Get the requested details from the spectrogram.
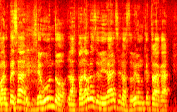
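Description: Pitched fairly high, a man speaks at a moderate pace with ordinary pitch variation. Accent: Mexican. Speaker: podcast co-host. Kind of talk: casual chat.

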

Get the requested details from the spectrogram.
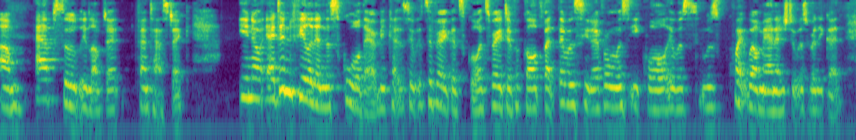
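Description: A woman's medium-pitched voice at a very fast pace, with ordinary pitch variation and an Upper Midwest accent. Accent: Upper Midwest American. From Minnesota, US Midwest. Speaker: chef and culinary teacher. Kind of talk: casual conversation.

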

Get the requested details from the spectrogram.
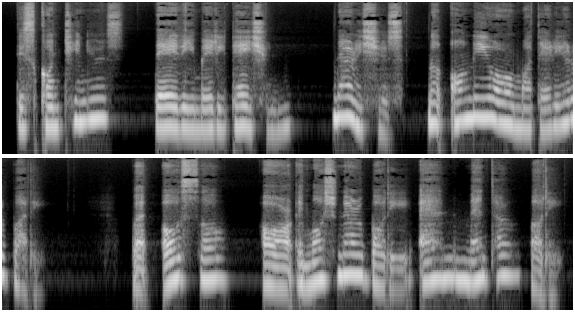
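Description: A woman's fairly high, somewhat breathy voice, calm and soothing, with a dark, mellow tone, ordinary pitch variation and a dry, close sound with no echo. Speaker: meditation teacher. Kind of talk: guided meditation. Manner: calm, slow, instructive; soft-spoken, soothing.

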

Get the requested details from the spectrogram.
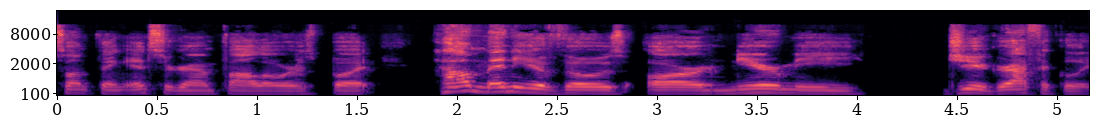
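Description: An ordinary speaking voice from a man at a moderate pace with ordinary pitch variation, dry and close with no echo over a quiet background. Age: 50s. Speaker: sneaker journalist and author. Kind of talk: casual interview.

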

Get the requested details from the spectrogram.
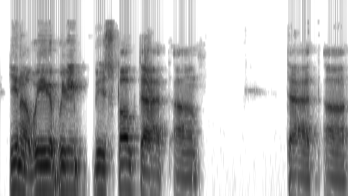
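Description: The background is quiet. A man talks at a very slow pace. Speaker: sauna podcast host. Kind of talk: casual chat.

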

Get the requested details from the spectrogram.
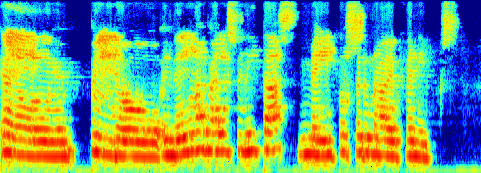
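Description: Pitched high, a woman's voice varies in an ordinary way. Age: 30s. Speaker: influencer. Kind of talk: testimony.

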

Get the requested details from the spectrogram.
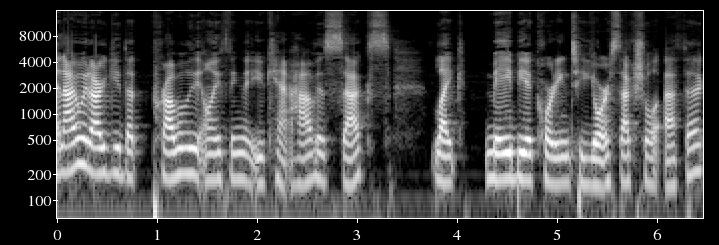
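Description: Fairly low in pitch, a woman talks at a moderate pace with fairly even intonation, an unremarkable speaking voice. The recording is very clean, with a silent background. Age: 30s. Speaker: author and ministry worker. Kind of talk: casual chat.

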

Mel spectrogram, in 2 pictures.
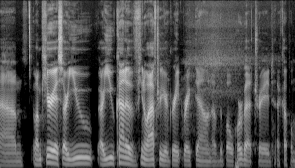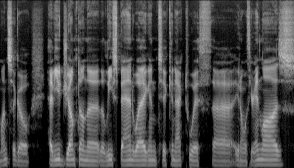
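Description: A man with a Canadian accent and an ordinary speaking voice talks at a moderate pace and fairly low pitch, with fairly even intonation, in a very clean, dry, close recording with a silent background and no echo. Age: 30s. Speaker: podcast co-host. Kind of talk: casual chat. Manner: casual, chatty.

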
